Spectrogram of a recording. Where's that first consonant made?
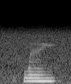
throat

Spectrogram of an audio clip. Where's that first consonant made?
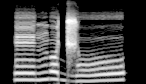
velum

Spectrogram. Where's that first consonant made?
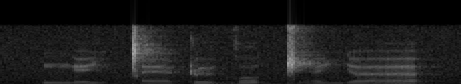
velum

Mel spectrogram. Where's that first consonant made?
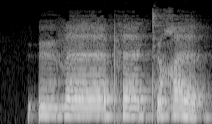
throat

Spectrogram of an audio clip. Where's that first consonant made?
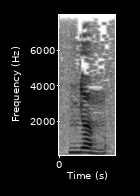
palate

